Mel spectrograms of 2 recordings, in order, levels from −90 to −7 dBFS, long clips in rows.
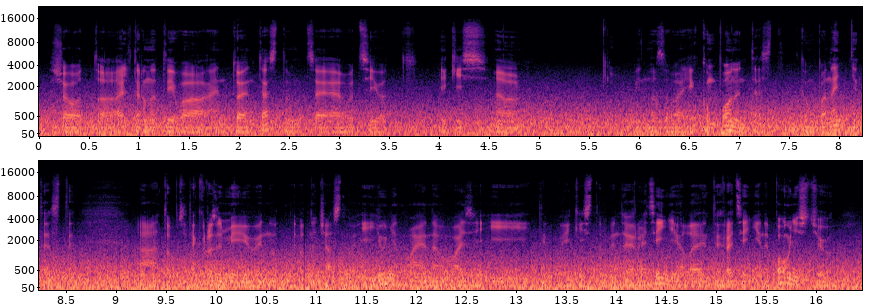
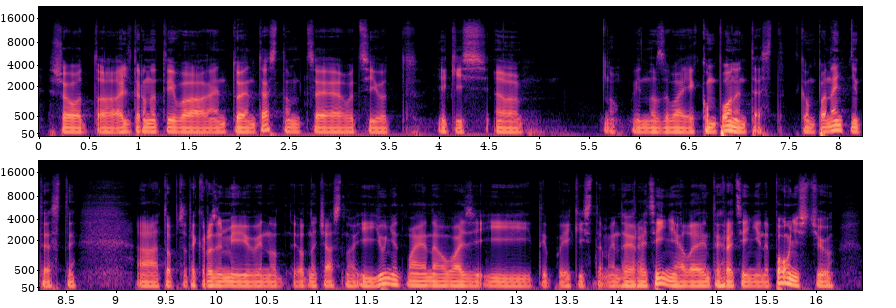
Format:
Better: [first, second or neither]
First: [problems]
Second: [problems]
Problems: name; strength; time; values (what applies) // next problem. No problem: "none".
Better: second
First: wind noise on the microphone; heavy; as loud as the speech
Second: none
